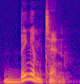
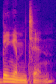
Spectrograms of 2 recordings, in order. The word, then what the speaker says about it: Binghamton: Locals don't pronounce the H. It's all sort of slammed together like Binghamton. Binghamton. So he put Bing-M-T-O-N. Just say it a little quick and you should have it.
